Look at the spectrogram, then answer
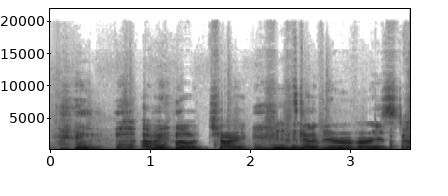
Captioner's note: laughs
